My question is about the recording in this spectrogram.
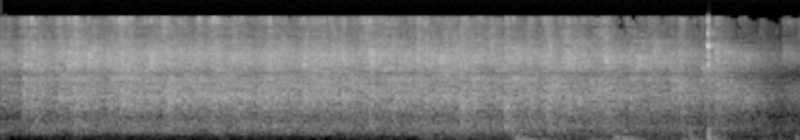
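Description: Audience applauding steadily, fading out near the end.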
